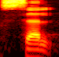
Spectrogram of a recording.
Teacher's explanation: سین کو باریک سیٹی سے، لام کو ہلانا نہیں ہے، جس طرح کہ اس سے پہلے بھی آپ کو بارہا بتایا جا چکا ہے کہ صرف حروف قلقلہ کو حالت جزم میں ہلایا جاتا ہے، اس کے علاوہ کسی بھی حرف کو ہلانا نہیں ہے۔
